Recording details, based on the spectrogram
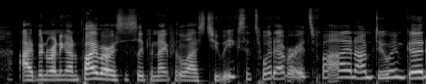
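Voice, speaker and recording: A woman uses a raspy, put-on character voice at a fairly high pitch. She talks at a very fast pace. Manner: fast, hyper.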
